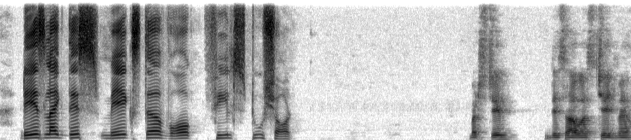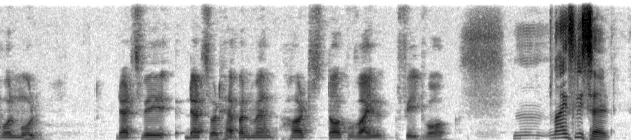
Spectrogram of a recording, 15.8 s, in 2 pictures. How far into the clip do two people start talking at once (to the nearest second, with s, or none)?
none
